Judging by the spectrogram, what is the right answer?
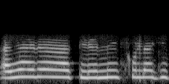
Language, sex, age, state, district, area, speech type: Odia, female, 18-30, Odisha, Kandhamal, rural, conversation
